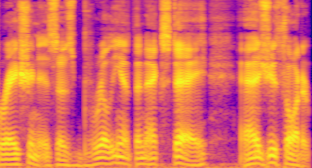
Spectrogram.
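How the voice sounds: The pitch variation in this natural reading voice is ordinary.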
